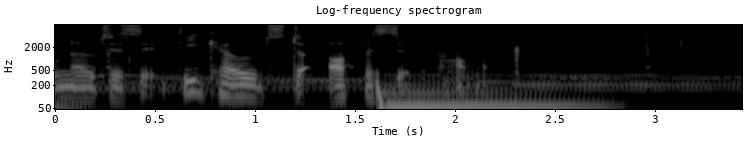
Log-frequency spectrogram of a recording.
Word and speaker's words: Chomik: far, I've been saying Chomik wrong. It's actually a Polish word. It's pronounced Chomik, not Chomik.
